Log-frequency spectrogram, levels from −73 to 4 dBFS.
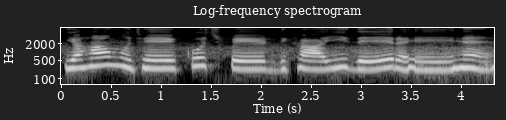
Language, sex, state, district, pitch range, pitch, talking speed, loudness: Hindi, female, Madhya Pradesh, Katni, 230-265 Hz, 245 Hz, 110 wpm, -14 LUFS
